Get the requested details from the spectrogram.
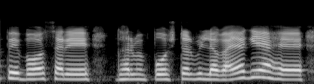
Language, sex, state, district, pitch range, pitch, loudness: Hindi, female, Jharkhand, Palamu, 235-255 Hz, 240 Hz, -12 LUFS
